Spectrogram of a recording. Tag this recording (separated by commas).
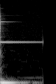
Bell, Musical instrument, Percussion, Mallet percussion, Music, Marimba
